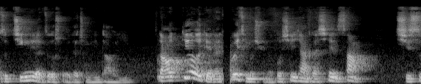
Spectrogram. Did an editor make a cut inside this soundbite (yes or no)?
no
